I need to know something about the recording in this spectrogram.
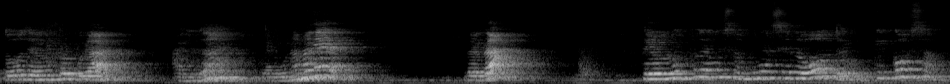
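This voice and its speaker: A woman's voice: fairly high pitch, dark tone, a little hiss or hum. A woman preaching a sermon, asking her congregation questions and calling them brothers. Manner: asks the congregation rhetorical questions; addresses listeners as brothers. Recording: very echoey room, voice far from mic.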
